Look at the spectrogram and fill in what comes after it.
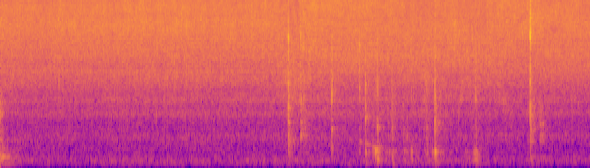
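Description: Diced chicken sizzling in oil in a frying pan on high heat. From about four seconds in, a slotted spatula scrapes and taps against the pan several times as the chicken is stirred.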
